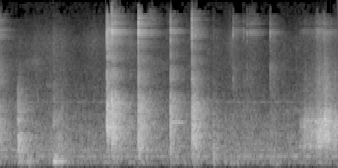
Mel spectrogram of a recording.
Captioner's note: balls ping pong hitting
